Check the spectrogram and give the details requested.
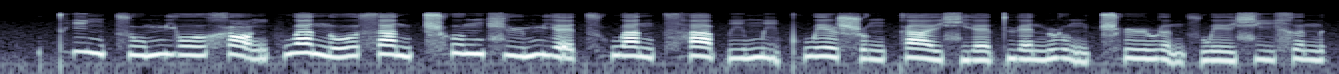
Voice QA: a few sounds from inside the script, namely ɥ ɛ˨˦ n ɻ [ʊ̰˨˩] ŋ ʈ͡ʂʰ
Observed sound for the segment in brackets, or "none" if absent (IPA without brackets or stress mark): ʊ̰˨˩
